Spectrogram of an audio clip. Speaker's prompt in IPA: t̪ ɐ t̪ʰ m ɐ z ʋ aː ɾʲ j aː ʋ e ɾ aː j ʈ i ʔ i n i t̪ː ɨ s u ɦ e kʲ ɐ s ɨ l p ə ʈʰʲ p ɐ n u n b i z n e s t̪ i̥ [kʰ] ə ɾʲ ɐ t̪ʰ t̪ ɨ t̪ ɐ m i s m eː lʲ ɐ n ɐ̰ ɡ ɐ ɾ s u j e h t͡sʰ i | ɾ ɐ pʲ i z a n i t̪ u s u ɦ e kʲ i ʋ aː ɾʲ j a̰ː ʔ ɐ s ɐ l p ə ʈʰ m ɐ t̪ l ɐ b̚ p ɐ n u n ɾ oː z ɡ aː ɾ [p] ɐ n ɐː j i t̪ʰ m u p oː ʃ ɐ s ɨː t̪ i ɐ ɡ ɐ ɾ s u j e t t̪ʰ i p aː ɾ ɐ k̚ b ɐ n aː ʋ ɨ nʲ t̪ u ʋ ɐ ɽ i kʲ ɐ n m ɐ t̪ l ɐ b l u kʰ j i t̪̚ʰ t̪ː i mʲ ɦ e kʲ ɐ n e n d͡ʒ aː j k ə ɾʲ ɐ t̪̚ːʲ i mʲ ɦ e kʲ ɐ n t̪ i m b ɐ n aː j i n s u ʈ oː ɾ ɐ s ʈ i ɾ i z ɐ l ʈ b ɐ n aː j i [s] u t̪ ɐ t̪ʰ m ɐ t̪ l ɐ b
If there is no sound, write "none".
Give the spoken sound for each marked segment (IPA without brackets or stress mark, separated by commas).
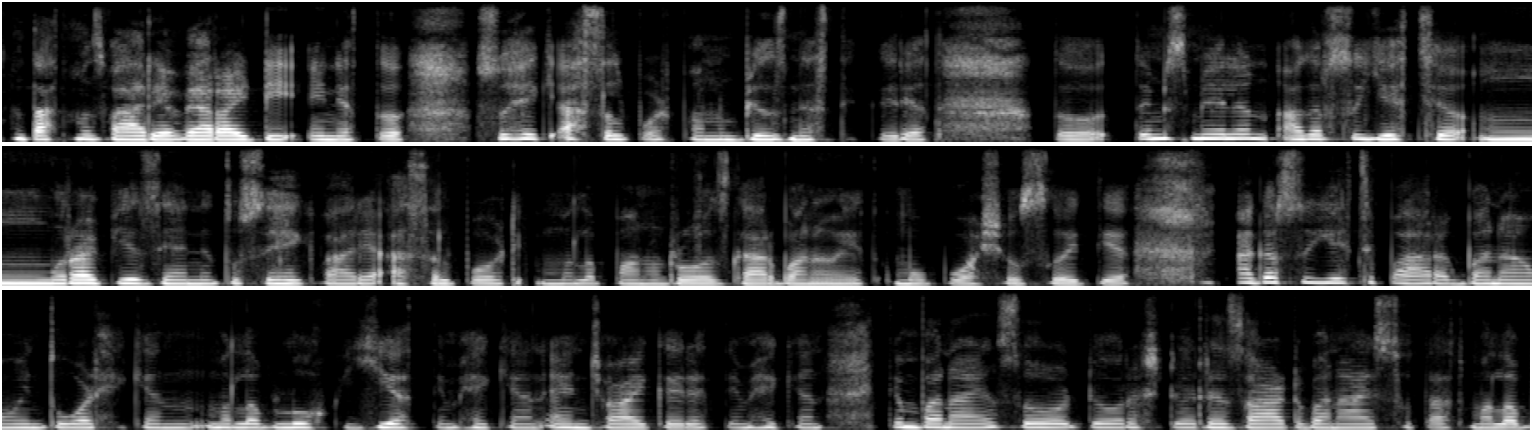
k, b, s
